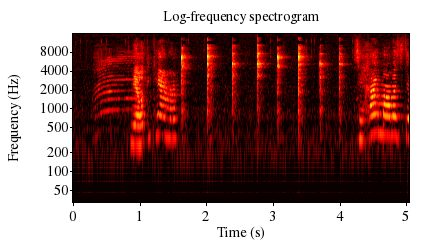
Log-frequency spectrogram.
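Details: Cats asking for food in a small room: two descending meows, then a run of regular sharp clicks about three per second, ending in a louder overlapping meow amid a woman's chatter.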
